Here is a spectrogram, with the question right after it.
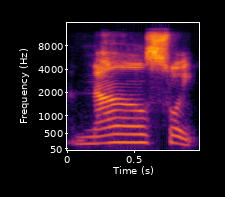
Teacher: صاد کی کسرہ ہے تو جسے کہا جائے کسرہ لیکن پھر بھی آپ اس کو ہیوی کریں گے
